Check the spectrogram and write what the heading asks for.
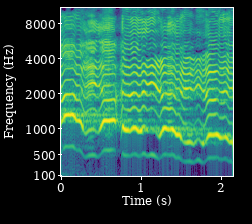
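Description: A female singing voice holds the song's closing note with vibrato, then winds down through a descending run with the beat stopped, fading out near the end.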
